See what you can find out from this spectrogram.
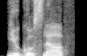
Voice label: "Yugoslav", Indian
